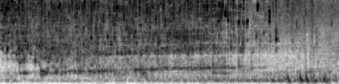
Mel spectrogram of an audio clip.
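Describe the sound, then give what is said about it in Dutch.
One precisely measured liter of water pours steadily into a container for a flower test, a continuous splashing rush with a rising gurgle, dense and fairly loud throughout, with no voices over it. “Een liter water. Want dat wordt precies gemeten, want anders hebben we geen gelijke test natuurlijk.”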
